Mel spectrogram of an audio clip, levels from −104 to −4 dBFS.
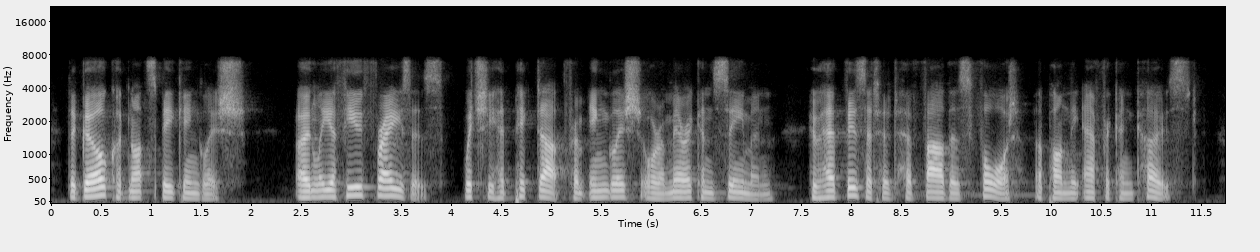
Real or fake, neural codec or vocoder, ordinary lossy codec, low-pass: real; none; Opus, 24 kbps; 7.2 kHz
